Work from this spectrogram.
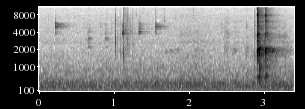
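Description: Water poured onto soil in a simple experiment drips through, heard as a few faint drips early on and then a brief louder splashing burst near the end, close and otherwise quiet.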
